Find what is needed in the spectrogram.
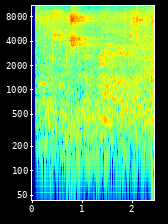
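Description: A basketball being dribbled on a hardwood gym floor, with a brief high sneaker squeak just under a second in. Spectators talk throughout in the reverberant gym.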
